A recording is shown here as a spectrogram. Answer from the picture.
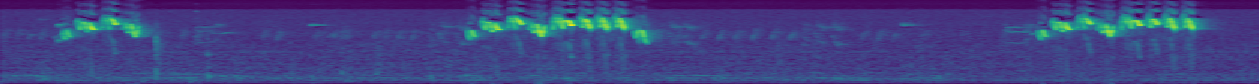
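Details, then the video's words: Yellow-fronted canary from Spain singing repeatedly, three short bursts of high, tumbling, chirpy warbling about four seconds apart, each lasting roughly one to one and a half seconds over a quiet background. "CANÁRIO-DE-MOÇAMBIQUE DIRETO DA ESPANHA CANTANDO MUITO"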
